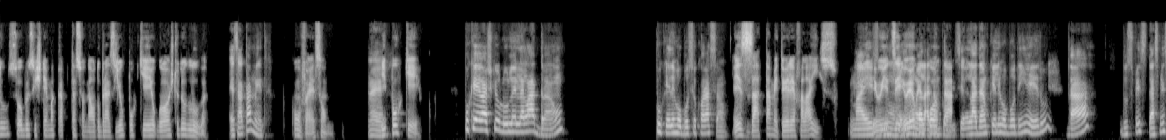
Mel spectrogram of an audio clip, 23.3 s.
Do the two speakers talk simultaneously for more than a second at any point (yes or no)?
yes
